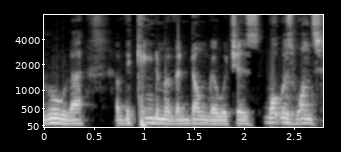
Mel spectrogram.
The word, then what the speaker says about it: Ndongo: So this is Nzinga of Ndongo. Yes. Have I pronounced that right?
